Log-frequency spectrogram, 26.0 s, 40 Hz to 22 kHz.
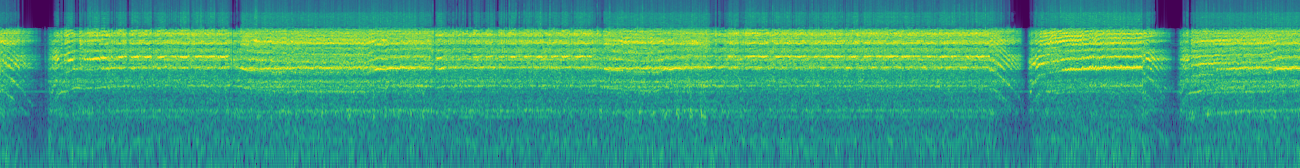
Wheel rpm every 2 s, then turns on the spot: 130, 240, 220, 220, 230, 230, 220, 230, 230, 190, 150, 130, 210.
none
